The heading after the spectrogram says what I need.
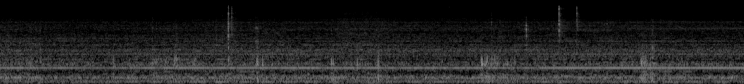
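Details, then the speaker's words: Fabric network switch after reversing chassis and power supply fan airflow, all four chassis fans plus PSU fan set to 40% speed: steady even mid-pitched whir with faint clicks; fans running smoothly at reduced speed. "And you can hear the fan running on this. The other fans are running. That's all 4 of the fans plus a power supply fan running on the current platform."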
